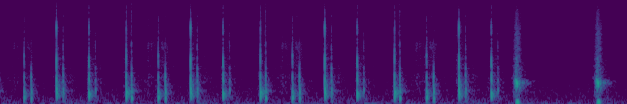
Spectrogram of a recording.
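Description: Quick game footsteps tap in a steady run.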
